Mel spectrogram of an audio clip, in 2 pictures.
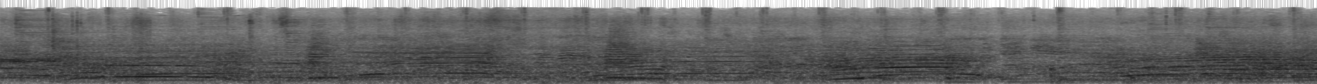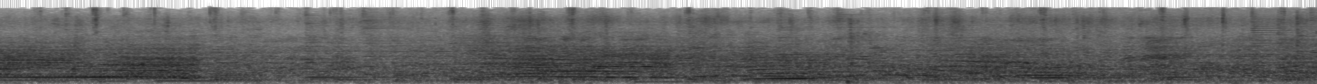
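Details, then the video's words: Cattle at the Boyolali cattle market, several animals mooing in overlapping, drawn-out calls throughout, against a steady background of market bustle. "Suara hewan sapi di pasar"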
